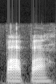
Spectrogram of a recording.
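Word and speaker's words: papá: if you say um Papa that means potato if you say papa with an accent on the last a that means father um I used this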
